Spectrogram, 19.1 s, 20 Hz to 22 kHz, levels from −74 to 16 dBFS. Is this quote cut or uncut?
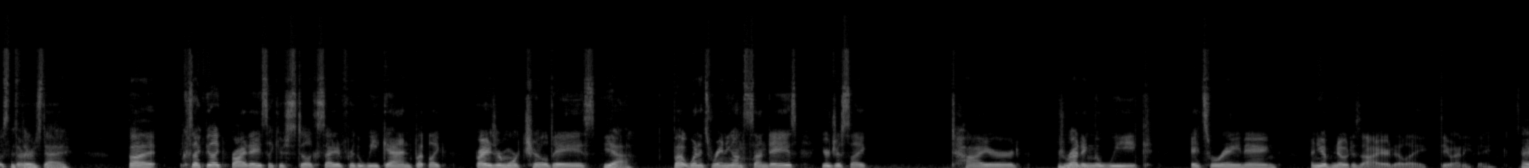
uncut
